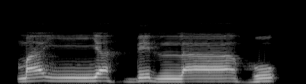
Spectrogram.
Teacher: Perhatikan, di situ ada nun mati bertemu dengan iya. Maka kita leburkan nun matinya ke huruf idgham di depannya yang berupa ya dan dibaca dengan mendengung. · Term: idgham bi ghunnah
